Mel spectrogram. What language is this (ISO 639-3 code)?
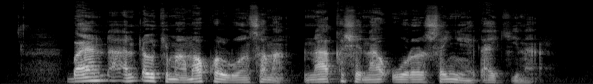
hau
